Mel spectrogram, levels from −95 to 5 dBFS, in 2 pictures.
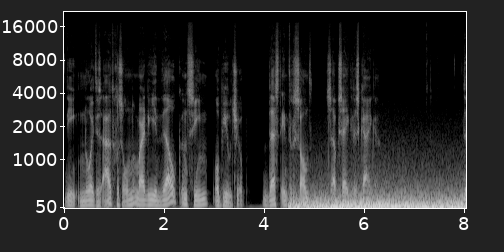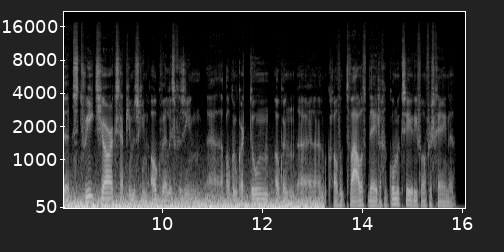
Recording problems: wind noise on the microphone; heavy; from 4.5 to 13 s; 6 dB below the speech

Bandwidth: 17.5 kHz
